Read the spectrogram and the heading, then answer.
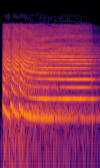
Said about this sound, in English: All right, you know the deal. Airhorn means we're here to make money.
